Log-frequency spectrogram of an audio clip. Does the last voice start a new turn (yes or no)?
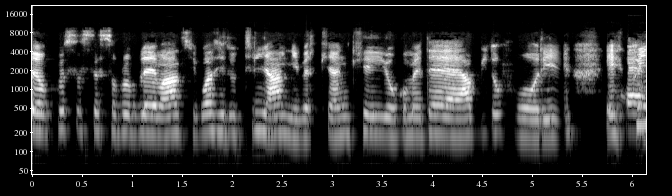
no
